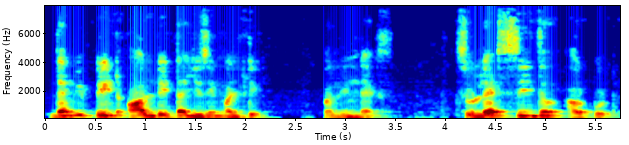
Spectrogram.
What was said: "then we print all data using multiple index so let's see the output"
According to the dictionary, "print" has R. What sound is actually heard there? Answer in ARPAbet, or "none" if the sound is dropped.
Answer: none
